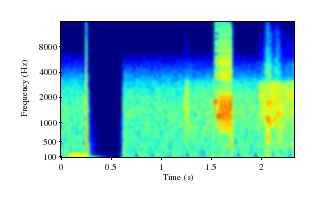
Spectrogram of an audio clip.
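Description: Police scanner radio between transmissions: a click as one transmission cuts off, a moment of dead silence, then steady static hiss with one short loud squawk of noise about one and a half seconds in.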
